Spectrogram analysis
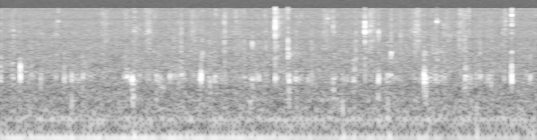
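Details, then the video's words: A five-month-old Corgi puppy licks a yogurt bowl clean indoors, giving quick, wet, clicking laps in an uneven stream, several per second, over a steady low electrical hum. "Corgi puppy licking yogurt"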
